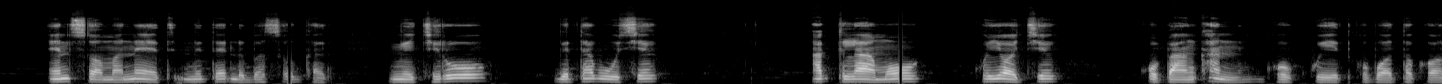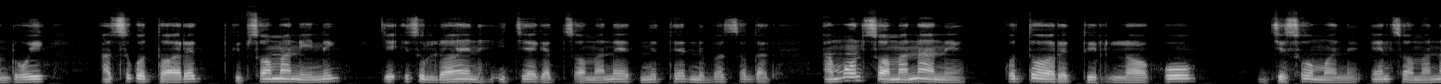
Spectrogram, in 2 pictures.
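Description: Gaps at joins of encoded pieces break the speech at 0.85, 2.88 (after "nitet nibo"), 4.91, 6.95, 8.99, 11.03, 13.06 and 15.10 s (after "koboto kondoik"). They recur every 2 s. Each is a dropout, 26 ms first, then 38 ms. Untrimmed encoder delay and end padding cause them.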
